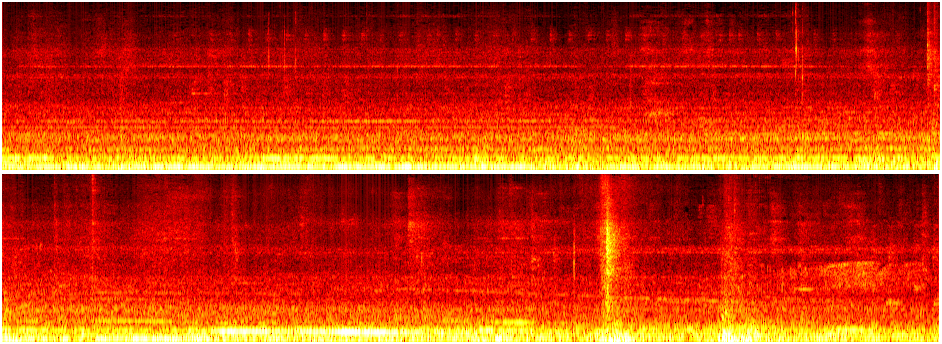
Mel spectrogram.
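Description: A vehicle's engine rumbles low and steady as it drives along.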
